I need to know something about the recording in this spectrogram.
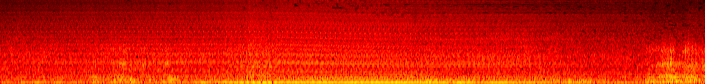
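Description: A truck engine revs up and then settles back down.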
